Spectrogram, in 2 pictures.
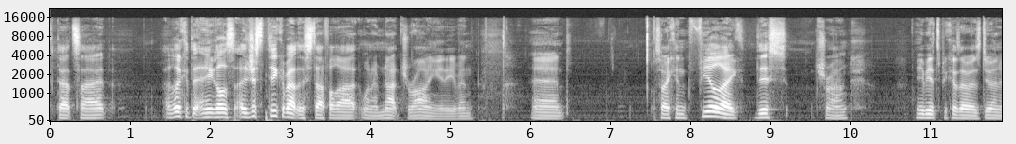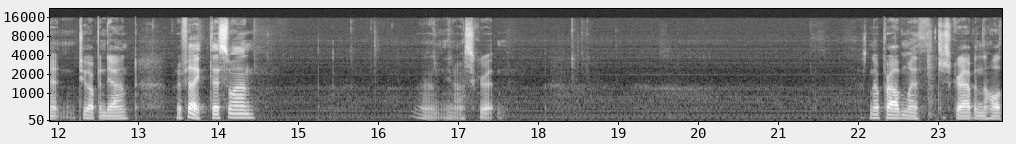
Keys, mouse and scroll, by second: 3.4 ctrl+z, 3.9 ctrl+z, 4.5 ctrl+z, 13.4 click, 14.5-16.4 drag, 17.4 l, 18.4 l, 22.9 v.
